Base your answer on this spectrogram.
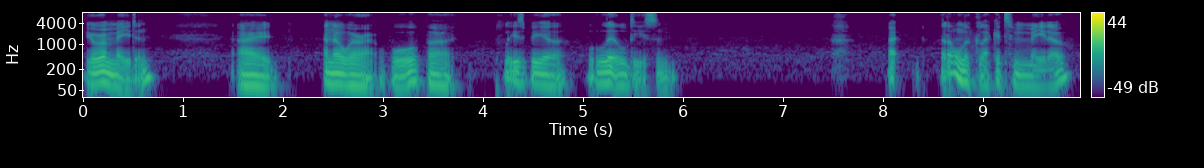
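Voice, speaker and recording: A man playing a flirty, tender fighter pilot in a romantic ASMR roleplay, stammering bashfully and haltingly. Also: a bass voice, creaky, warm tone, heavily acted. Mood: flustered, curious.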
